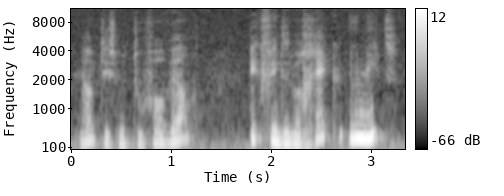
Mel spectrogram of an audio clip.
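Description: A woman playing a chatty, concerned young typist in a Dutch radio drama, with a soft, husky voice. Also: fairly high pitch, expressive, normal speed. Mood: puzzled. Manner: solicitous, chatty.

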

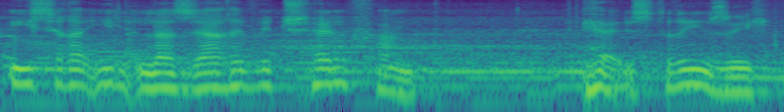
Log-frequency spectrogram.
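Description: A man's voice: medium pitch, slow, natural voice. An actor playing an earnest junior German diplomat in a radio play, giving an insistent report to his superior. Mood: informative. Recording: radio drama voice over loud music.

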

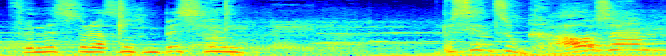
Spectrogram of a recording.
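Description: An agitated, suspicious woman in charge played by an actress in a radio drama. Her pitch swings widely as she moves erratically between confiding and scolding, with clear music behind her. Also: animated, normal speed, lightly acted. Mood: reproachful. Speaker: actor in a radio play. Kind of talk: dramatic German radio play monologue.

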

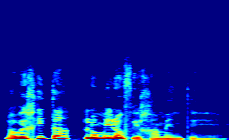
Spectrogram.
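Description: A woman's voice: medium pitch, sing-song, normal speed, dark tone. A woman with an accent from Spain, narrating expressively as a podcast storyteller. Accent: Spanish (Spain).

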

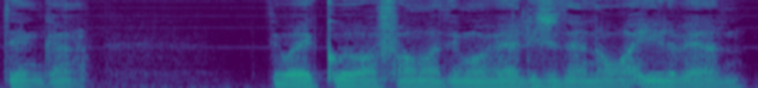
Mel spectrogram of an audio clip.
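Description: An actor playing a chastened, plain-spoken man with a raspy voice in a 1960s radio drama. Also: very deep voice, monotone, no echo. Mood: remorseful, tired. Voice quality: raspy, husky. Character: chastened, plain-spoken former raider, now an easygoing companion.

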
